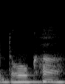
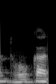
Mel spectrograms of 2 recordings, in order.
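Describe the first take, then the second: First: धोखा with aspirated kh; correct form. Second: धोखा said "dhoka", plain k; rejected form. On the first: Teacher correcting the word, aspirated kh in धोखा. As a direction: puff the kh in धोखा, "dho-kha". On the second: Teacher rejecting the wrong word, plain k in धोखा. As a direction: drop the breath after k in धोखा. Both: Shown as a demonstration. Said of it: "धोखा नहीं".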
